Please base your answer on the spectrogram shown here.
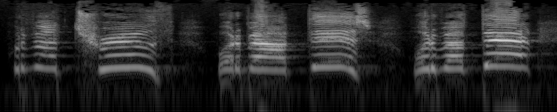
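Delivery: mock outrage demanding answers; high, loud whiny complaint; indignant protest.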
